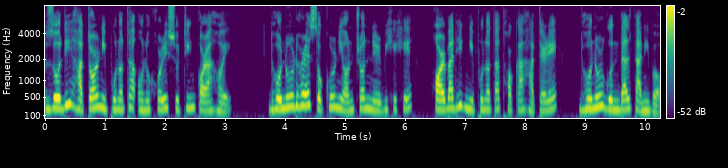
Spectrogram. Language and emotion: Assamese, neutral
